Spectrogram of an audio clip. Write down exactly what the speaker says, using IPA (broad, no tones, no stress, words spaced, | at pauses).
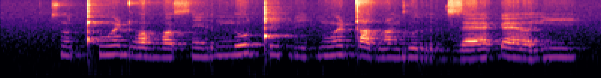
t͡sũǃʰũɐ̯ɖʱɒ ɦɒsĩrnoǃi ɓiɠũɐ̯ʈe dˤĩɡurd͡zæɠæɐ̯ ji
